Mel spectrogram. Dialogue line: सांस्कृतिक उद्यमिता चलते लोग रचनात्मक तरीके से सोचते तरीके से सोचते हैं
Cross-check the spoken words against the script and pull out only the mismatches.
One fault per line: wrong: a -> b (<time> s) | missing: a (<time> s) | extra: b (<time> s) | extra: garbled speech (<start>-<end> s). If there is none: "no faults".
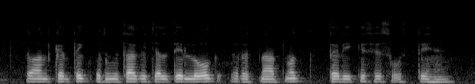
extra: के (1.4 s)
missing: तरीके से सोचते (4.3 s)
